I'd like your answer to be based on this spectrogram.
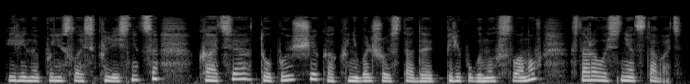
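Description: A woman narrates an audiobook with lively, wide pitch swings and a husky tone. The sound is close and dry, with no room around her. Her reading is expressive throughout. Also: no room sound.

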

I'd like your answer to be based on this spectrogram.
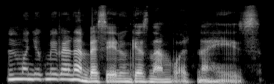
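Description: A woman's voice: extremely low pitch, big pitch swings, creaky, darkish tone, dry recording, studio quality, full character voice. A woman reading an audiobook voices a chatty female friend who is apologetic at first, then blunt and outspoken. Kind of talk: audiobook character voice.

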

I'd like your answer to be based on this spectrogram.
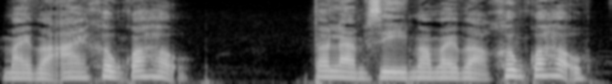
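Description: Shrewish middle-aged mother in an audio story, spitting insults, read by a woman in a low, mellow voice; dry close sound. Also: very fast, no echo, close to an everyday voice. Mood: scolding. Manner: shrill scolding insults. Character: sharp-tongued abusive middle-aged mother.

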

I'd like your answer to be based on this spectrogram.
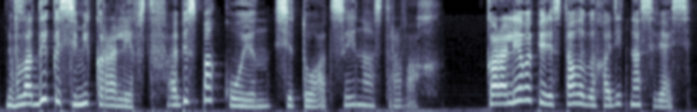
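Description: A woman reading a calm, weary male dragon colonel with a dry, measured manner. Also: mid-range voice, no echo, natural voice. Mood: wry.

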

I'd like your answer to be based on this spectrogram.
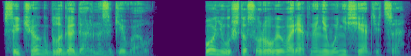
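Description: A man narrating an audiobook in an expressive storytelling manner. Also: sits low, normal speed, gravelly, no room sound.

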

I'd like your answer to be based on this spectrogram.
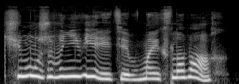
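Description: A woman's voice: high-pitched, animated, normal speed, mellow, no echo, clean studio sound, pitched above the performer's own voice. A woman voicing a grief-stricken, guilt-ridden married woman, delivered in an emotional, pleading way. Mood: anguished.

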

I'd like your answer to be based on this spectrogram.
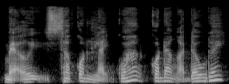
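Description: Brief: frightened young girl, read by a man, husky. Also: mid-range voice, big pitch swings, quick pace, pitched above the performer's own voice. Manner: frightened, timid. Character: scared little girl, timid.

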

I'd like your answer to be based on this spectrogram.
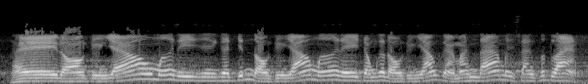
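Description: A man giving a Buddhist dharma talk, conversational, repeating himself and quizzing his listeners. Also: fairly high pitch. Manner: conversational, repeats himself, asks the audience questions. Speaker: Buddhist teacher. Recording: dull lo-fi hall recording with faint noise.

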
